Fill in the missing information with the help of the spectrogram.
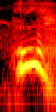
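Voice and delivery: big breathless whew after exertion; winded exhale. Real, not acted. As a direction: blow out air, heart pounding. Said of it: "Got the old man's heart rate up".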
